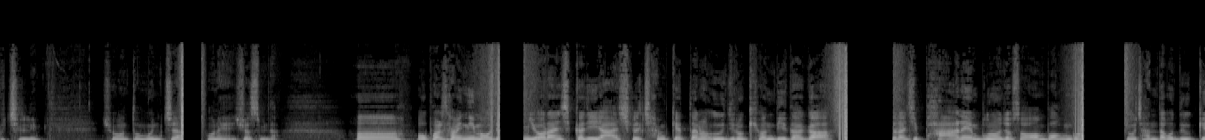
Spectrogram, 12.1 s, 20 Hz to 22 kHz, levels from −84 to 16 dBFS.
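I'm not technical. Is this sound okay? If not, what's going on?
No. The speech cuts out four times, at 1.75, 4.60, 8.18 and 10.59 seconds. This is a wireless microphone squelch dropout. The radio signal weakens, hiss rises, then the receiver mutes for about 0.2 to 0.5 seconds before the speech returns.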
